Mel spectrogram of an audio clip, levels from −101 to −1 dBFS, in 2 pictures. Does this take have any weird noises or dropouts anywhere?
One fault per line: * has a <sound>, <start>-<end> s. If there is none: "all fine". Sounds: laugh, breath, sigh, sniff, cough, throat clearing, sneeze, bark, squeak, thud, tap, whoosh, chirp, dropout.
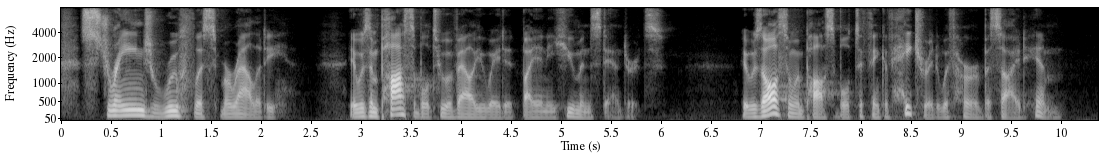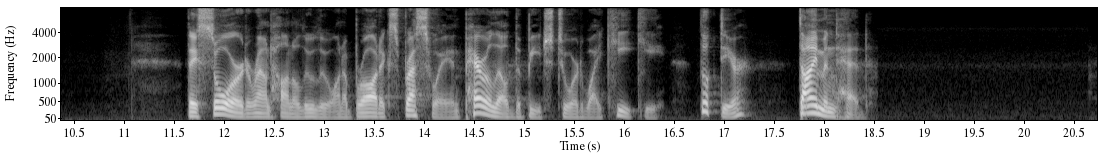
all fine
